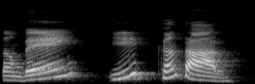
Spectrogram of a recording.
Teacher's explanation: O an e o en, em final de palavras, representam o ditongo decrescente nasais.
